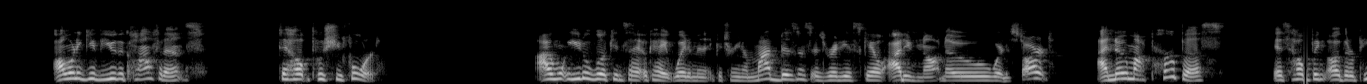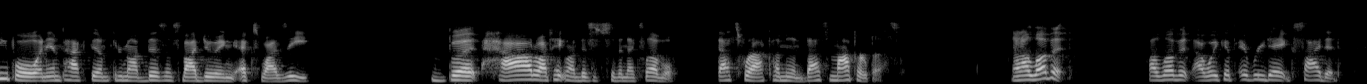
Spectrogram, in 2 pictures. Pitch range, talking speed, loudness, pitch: 185-230 Hz, 195 wpm, -24 LUFS, 195 Hz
